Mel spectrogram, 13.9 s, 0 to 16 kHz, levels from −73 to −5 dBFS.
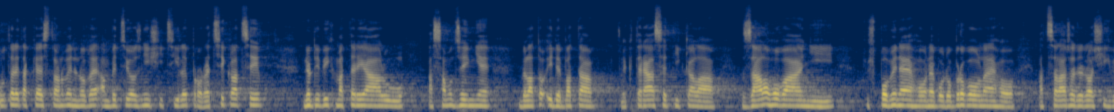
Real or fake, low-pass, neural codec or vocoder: real; 14.4 kHz; none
